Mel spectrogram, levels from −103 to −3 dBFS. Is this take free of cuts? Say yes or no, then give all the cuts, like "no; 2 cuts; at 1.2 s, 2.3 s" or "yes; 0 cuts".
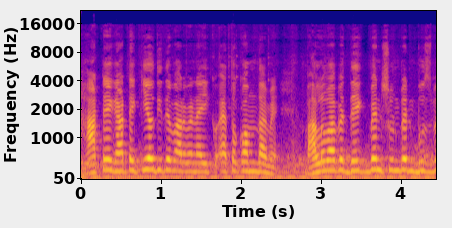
yes; 0 cuts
